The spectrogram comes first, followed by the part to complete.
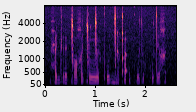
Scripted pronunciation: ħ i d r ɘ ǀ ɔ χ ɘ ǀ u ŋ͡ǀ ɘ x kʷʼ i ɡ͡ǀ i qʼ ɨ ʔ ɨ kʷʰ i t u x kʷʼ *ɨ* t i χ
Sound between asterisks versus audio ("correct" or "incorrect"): correct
